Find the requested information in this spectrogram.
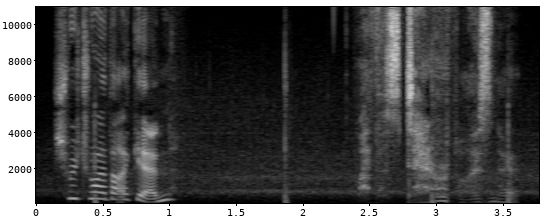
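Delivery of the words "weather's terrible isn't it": dry whispered aside. Real, not acted. Manager watching his side lose, wry whisper. Aside during bad match.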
